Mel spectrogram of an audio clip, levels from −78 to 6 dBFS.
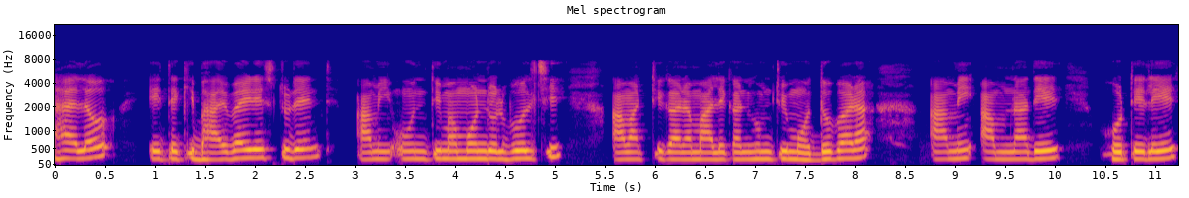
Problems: background sounds at intervals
